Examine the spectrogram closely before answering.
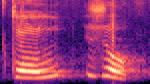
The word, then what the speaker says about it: queijo: Queijô. Quantas letras e quantos fonemas? Então, na palavra queijo, seis letras, cinco fonemas. Adígrafo, porque o U não é pronunciado, o U é nulo.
